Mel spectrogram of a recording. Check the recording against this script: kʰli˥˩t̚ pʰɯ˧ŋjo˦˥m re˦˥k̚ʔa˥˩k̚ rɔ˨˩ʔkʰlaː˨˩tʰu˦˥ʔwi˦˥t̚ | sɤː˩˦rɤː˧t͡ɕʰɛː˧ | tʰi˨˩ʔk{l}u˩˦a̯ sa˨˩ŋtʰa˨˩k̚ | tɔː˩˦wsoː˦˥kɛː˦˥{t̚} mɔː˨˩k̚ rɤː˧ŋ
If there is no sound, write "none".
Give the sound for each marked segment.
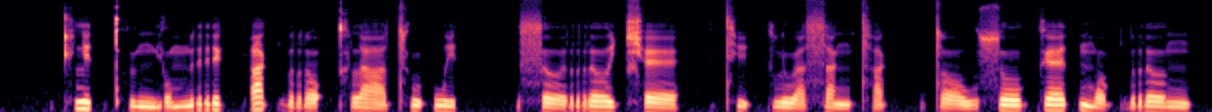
l, t̚

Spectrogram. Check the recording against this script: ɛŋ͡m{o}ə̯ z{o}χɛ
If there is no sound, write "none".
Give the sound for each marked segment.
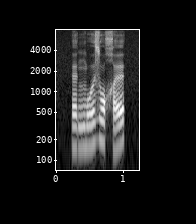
o, o

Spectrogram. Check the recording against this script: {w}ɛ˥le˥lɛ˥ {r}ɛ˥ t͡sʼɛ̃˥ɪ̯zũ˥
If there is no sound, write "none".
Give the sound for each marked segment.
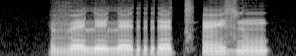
v, r

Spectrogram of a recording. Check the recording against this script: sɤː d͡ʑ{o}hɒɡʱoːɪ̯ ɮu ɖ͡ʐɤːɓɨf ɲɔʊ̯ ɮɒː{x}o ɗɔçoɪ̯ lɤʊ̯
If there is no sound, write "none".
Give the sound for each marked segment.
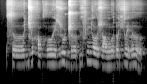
o, ŋ

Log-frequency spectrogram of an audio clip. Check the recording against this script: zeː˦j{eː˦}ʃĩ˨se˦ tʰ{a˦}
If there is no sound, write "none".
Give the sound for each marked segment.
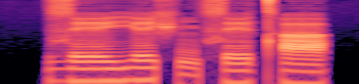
e˦, a˦

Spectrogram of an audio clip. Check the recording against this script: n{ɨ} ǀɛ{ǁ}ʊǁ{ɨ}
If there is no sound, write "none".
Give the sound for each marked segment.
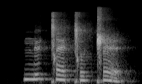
ɨ, ǀ, ɛ

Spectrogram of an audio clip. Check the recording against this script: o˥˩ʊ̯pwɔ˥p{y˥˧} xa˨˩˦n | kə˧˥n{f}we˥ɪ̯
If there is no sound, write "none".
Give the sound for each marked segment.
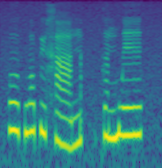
y˧˥, m

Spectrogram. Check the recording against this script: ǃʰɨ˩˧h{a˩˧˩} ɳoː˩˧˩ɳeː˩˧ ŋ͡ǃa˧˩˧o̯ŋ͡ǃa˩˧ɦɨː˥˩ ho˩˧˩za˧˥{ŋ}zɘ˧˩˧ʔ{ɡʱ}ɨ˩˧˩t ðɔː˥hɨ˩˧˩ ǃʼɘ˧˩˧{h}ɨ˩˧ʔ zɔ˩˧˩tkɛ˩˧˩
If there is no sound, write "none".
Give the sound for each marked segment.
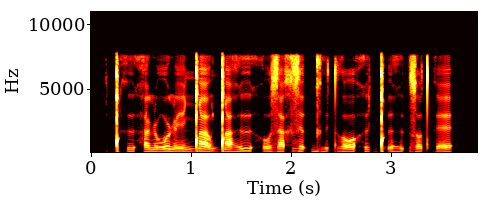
a˩˧, x, ɡʱ, ɦ

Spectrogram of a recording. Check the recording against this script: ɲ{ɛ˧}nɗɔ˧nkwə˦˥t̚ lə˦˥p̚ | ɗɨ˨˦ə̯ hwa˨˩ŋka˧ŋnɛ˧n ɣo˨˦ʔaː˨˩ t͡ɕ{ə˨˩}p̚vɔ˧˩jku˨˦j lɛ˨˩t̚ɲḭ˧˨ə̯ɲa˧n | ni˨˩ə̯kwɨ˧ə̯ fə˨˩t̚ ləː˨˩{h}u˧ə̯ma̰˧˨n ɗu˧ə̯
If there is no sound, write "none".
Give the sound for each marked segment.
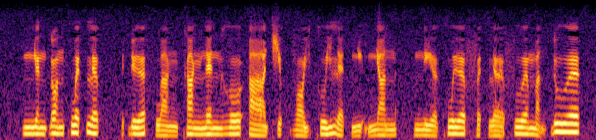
ə˧, ə˨˩, f

